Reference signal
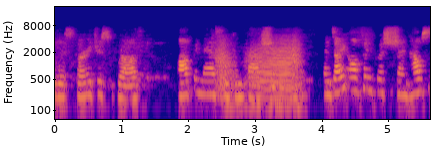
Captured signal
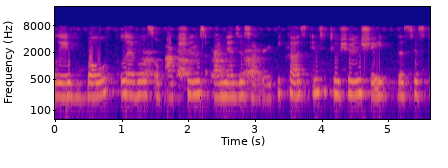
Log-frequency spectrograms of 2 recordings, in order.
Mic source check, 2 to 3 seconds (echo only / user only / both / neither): user only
